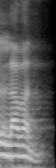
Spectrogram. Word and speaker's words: लवन: सालन को भी तो लौन कहते हैं ना। वो लॉन कहते हैं, लावन लावन है, लेकिन लवन लून है, नमक। लून उसका मिसप्रोनाउंसिएशन है।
